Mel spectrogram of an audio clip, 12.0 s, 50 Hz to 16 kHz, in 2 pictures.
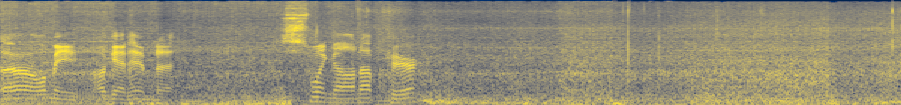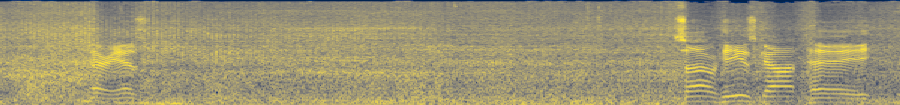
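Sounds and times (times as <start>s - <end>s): motorcycle engine running: 0.0s - 12.0s
wind rushing over microphone: 0.0s - 12.0s.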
